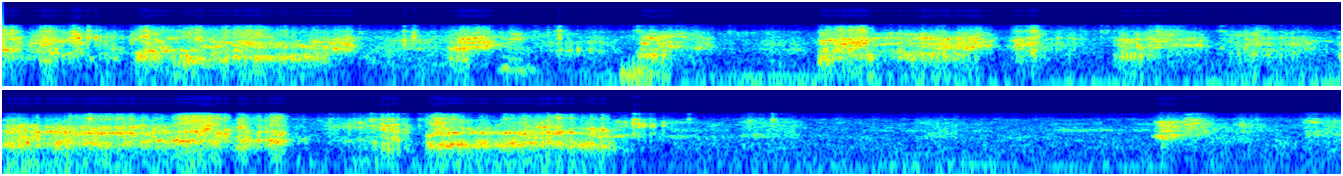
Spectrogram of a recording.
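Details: At Fernandina Beach Dog Park, Espy the Bouvier des Flandres and Goose the Labrador Retriever play tug-of-war while Goose trash talks. Choppy, raspy growls come in rapid bursts, then fade to quieter grumbling near the end.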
